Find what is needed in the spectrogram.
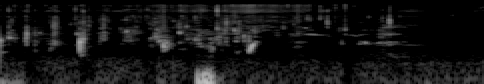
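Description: Light drips and small splashes of water as a river stone is rinsed by hand in shallow water and lifted out, with one soft low thump about a second in.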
